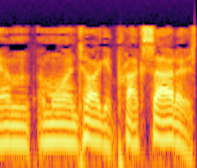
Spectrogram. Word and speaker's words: Pradaxa: Proxada, something like Pradaxa. Pradaxa, yeah. Pradaxa.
